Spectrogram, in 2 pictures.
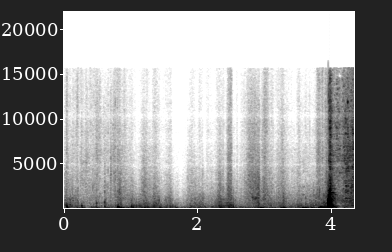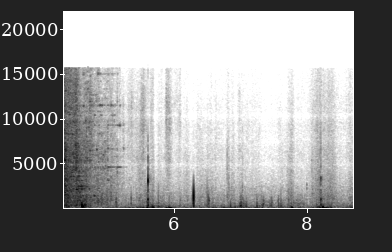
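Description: Knocks and rubbing from the recording phone being handled or covered, with a loud thump about four seconds in followed by a brief hiss, and a few lighter clicks after it.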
